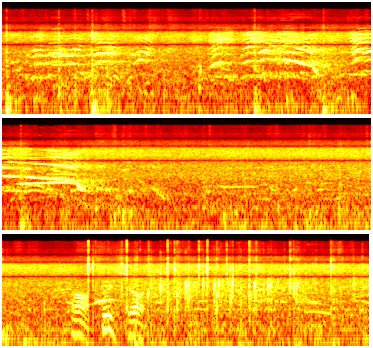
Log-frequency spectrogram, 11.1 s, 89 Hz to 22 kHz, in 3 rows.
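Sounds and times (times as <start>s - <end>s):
indoor court background noise: 0.0s - 11.0s.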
